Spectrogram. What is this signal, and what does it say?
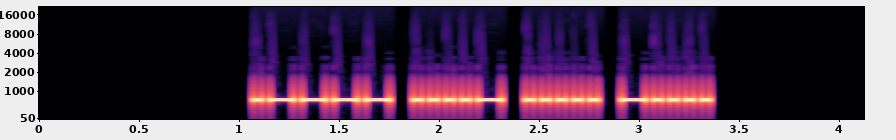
Morse code, heard as a keyed tone, about 30 wpm, 700 Hz. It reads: 1456
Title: Numbers - 4-Digit 30wpm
